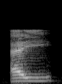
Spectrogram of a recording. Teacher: اد اش اي، هنلاقي ان الشين لساني مش ملامس لسقف الحنك الا ملامسه بسيطه قوي، مع الياء في ملامسه اكبر شويه، يبقى مخرج الياء وسط اللسان مع ما يوليه من سقف الحنك الاعلى، بس مش بقوه التصاق مخرج الجيم ولا بضعف التصاق مخرج الايه شين، حاجه وسط كده بين الايه بين الحرفين.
